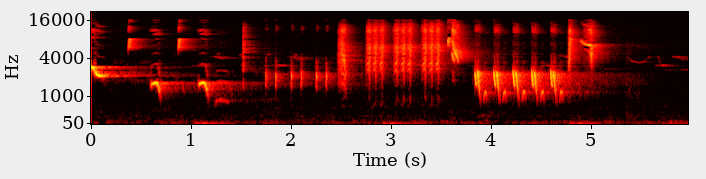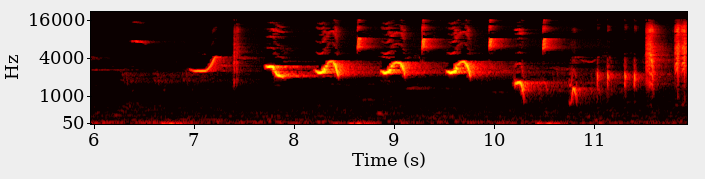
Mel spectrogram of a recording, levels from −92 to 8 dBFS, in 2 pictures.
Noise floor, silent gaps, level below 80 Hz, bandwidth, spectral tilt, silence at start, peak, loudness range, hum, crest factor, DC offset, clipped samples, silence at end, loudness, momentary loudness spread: -68 dBFS; none; -74 dBFS; 16.5 kHz; 7 dB/octave; 0 s; -8 dBFS; 10 LU; none; 20 dB; under 0.1%; under 0.1%; 0 s; -24 LUFS; 25 LU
